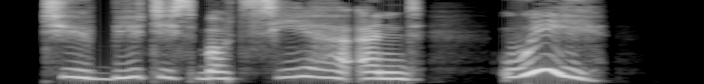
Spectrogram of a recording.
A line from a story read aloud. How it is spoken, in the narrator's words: Dior cried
